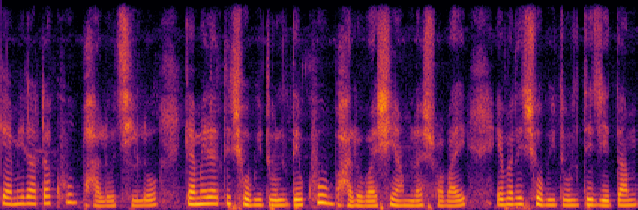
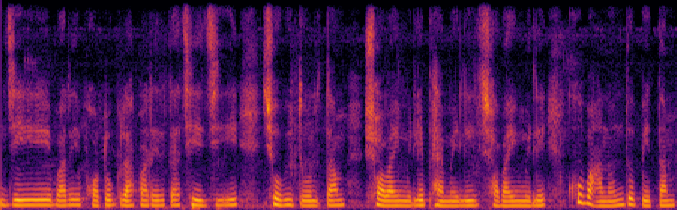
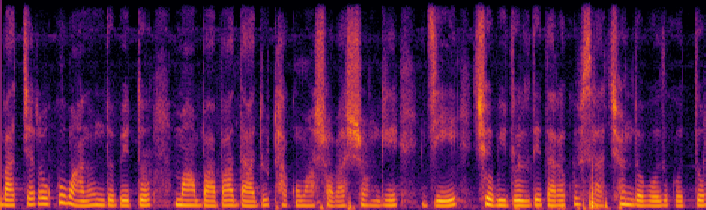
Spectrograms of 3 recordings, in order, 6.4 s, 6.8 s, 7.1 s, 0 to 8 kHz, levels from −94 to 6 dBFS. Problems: constant background noise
